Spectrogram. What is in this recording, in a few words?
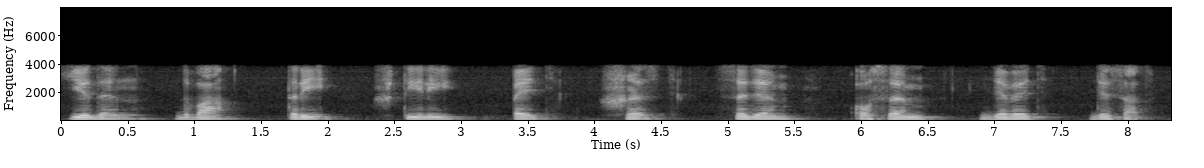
say 1-10 8khz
